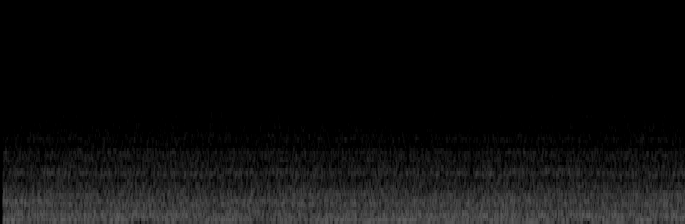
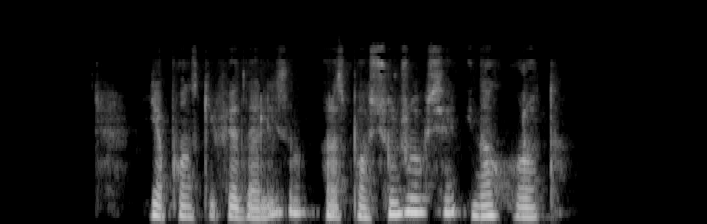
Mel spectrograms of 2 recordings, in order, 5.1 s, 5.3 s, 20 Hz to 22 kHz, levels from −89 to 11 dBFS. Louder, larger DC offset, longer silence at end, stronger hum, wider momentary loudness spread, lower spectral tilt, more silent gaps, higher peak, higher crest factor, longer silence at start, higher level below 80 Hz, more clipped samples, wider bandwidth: second, -57 LUFS vs -20 LUFS; neither; second, 0 s vs 1.25 s; neither; second, 1 LU vs 7 LU; first, -8.5 dB/octave vs -7 dB/octave; neither; second, -42 dBFS vs -4 dBFS; about the same, 12 dB vs 16 dB; second, 0 s vs 1.15 s; about the same, -68 dBFS vs -68 dBFS; neither; second, 7 kHz vs 9.6 kHz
